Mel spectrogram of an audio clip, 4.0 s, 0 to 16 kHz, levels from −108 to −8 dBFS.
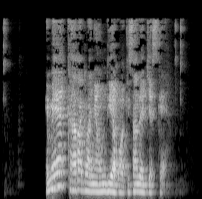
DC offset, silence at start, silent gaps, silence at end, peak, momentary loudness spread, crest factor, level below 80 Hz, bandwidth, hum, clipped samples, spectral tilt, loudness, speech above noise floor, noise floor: under 0.1%; 0.05 s; 0.57-0.90 s; 0.4 s; -8 dBFS; 12 LU; 20 dB; -70 dBFS; 11.5 kHz; none; under 0.1%; -4.5 dB/octave; -26 LUFS; over 64 dB; under -90 dBFS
